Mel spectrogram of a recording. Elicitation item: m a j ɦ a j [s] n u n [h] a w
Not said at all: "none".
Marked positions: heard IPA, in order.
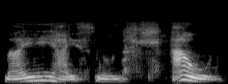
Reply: s, h

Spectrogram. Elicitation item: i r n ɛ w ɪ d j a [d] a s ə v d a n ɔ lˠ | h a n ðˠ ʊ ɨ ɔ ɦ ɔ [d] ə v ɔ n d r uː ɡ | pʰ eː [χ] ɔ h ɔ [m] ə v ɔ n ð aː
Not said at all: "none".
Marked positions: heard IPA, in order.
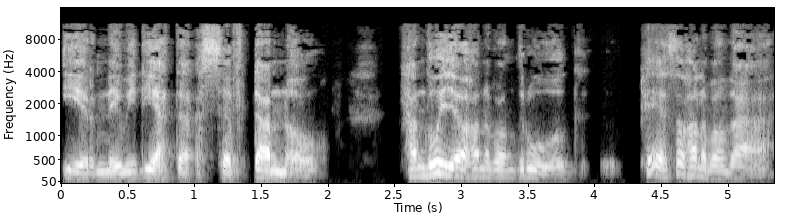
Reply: d, n, θ, n

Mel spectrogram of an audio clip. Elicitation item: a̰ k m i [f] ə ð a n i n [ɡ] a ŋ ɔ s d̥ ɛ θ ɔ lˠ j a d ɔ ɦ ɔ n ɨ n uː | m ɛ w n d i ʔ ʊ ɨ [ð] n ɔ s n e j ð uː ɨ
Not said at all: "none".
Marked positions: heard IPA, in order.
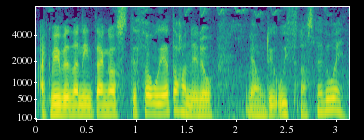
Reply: v, d, θ

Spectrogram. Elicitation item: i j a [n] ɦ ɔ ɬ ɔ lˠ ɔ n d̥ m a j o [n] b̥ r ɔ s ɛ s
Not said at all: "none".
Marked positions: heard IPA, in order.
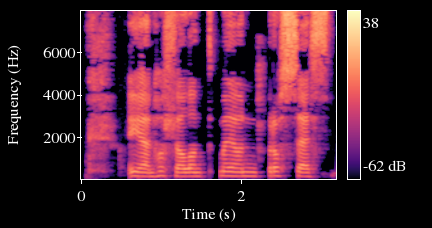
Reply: n, n

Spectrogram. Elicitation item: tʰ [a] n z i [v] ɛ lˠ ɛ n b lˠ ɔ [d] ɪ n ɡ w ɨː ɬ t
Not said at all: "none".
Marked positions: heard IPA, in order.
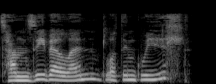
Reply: a, v, d

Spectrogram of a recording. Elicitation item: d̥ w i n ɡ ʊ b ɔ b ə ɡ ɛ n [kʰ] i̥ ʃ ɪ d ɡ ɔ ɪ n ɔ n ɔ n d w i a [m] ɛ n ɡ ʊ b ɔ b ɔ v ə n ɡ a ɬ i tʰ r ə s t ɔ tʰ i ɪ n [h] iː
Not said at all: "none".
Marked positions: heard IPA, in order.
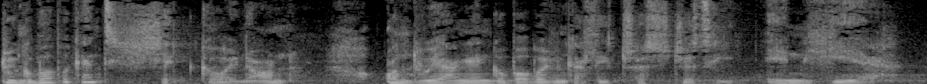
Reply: tʰ, ŋ, h

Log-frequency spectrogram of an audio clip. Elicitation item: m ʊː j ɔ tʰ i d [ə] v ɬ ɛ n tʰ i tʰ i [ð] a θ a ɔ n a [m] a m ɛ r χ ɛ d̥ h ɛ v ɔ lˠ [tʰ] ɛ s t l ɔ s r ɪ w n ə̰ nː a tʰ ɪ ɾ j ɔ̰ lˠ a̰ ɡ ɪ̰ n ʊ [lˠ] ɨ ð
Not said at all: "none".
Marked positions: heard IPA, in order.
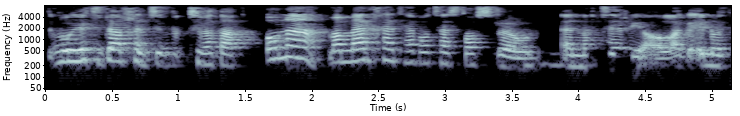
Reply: a, v, m, tʰ, none

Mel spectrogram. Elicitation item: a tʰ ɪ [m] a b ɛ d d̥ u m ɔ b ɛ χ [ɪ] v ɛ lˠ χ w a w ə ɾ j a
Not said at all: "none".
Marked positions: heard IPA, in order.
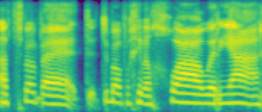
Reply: m, i

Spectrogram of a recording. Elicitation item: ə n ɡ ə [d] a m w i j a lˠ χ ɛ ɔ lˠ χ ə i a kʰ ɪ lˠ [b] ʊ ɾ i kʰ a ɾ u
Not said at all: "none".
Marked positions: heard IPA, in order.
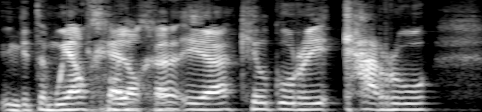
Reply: d, ɡ

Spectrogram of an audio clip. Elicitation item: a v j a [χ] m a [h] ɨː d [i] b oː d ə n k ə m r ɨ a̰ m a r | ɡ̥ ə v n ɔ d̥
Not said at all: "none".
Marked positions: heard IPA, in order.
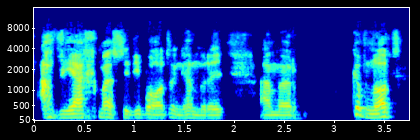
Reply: χ, s, i

